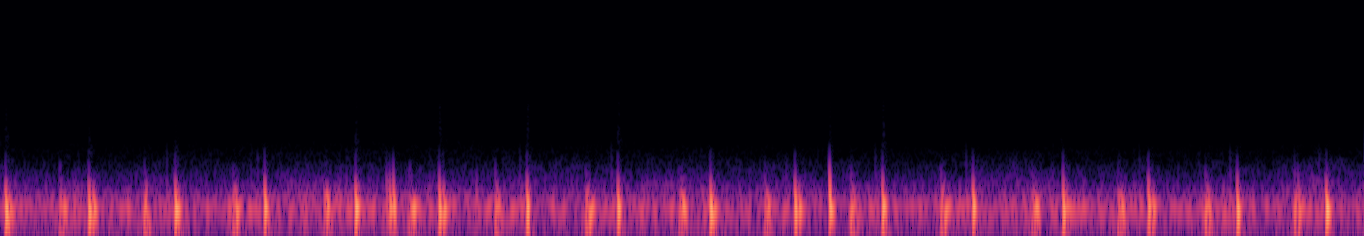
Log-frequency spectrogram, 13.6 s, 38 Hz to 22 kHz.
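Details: Adult man's own heartbeat recorded for ASMR relaxation: soft, regular low thumps at roughly 70 beats a minute with no added noises; a normal heartbeat.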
